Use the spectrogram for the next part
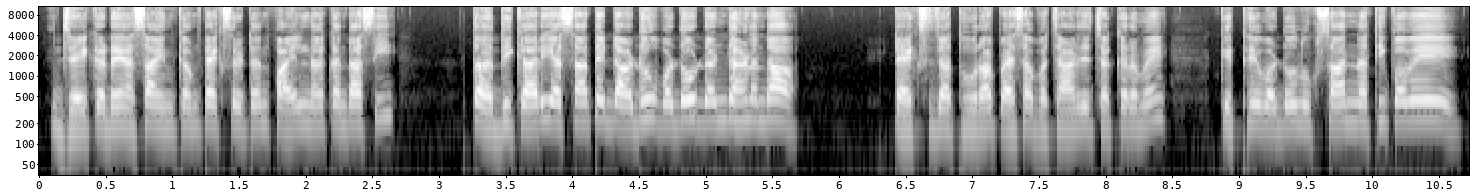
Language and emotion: Sindhi, fearful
